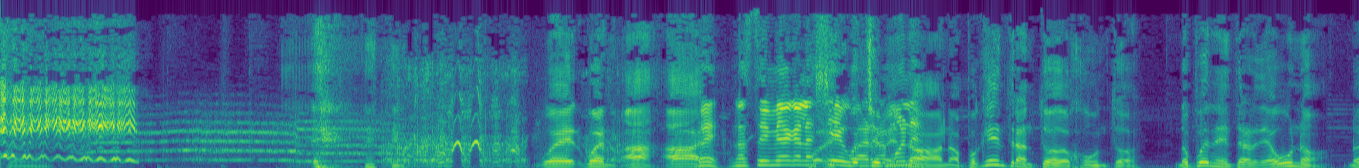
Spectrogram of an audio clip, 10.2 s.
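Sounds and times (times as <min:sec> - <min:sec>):
donkey braying sound effect played on the radio: 0:00.0 - 0:07.0
speech: 0:02.3 - 0:03.4, 0:04.0 - 0:10.1.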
